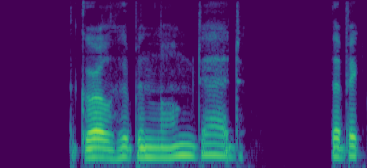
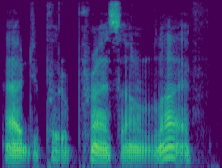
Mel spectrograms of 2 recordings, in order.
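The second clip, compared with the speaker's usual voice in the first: lower, steady male voice; Rock's voice; 10 semitones lower than usual. A narrator's reading. Rock's bitter question.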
